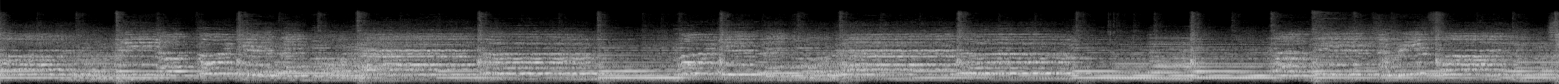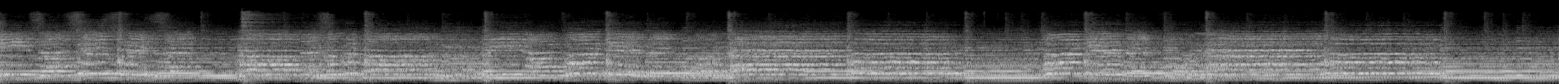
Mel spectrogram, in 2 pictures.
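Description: Mixed church choir singing a gospel anthem with instrumental accompaniment, with regular percussive strikes through it.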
